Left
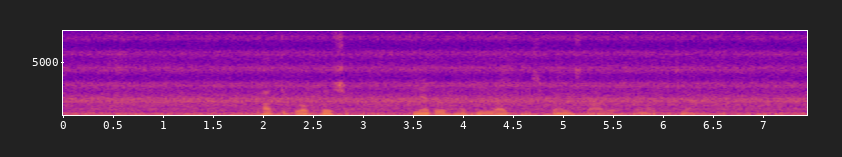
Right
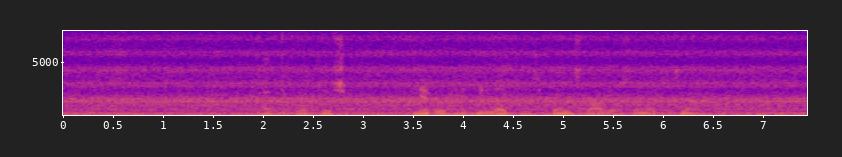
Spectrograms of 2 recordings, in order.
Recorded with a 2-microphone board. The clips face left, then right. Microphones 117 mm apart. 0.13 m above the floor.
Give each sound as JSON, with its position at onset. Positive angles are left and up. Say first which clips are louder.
{"t": 1.9, "sound": "a man speaking", "louder": "left 8 dB", "side_deg": 60}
